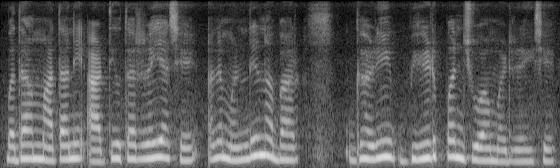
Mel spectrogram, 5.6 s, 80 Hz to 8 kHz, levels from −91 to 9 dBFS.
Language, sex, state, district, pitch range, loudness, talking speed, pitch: Gujarati, female, Gujarat, Valsad, 220-260 Hz, -14 LUFS, 170 wpm, 240 Hz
